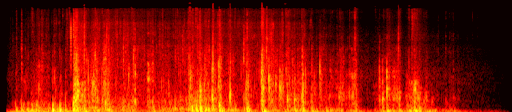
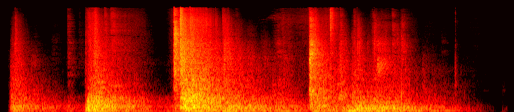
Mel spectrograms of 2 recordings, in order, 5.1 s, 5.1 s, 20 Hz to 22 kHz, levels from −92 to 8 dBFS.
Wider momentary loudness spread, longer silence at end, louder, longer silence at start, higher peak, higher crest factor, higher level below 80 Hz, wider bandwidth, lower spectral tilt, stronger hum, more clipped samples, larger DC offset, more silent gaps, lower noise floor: second, 13 LU vs 21 LU; about the same, 0.5 s vs 0.55 s; about the same, -27 LUFS vs -25 LUFS; about the same, 0.05 s vs 0.1 s; about the same, -6 dBFS vs -4 dBFS; about the same, 20 dB vs 24 dB; first, -32 dBFS vs -40 dBFS; about the same, 17 kHz vs 16.5 kHz; first, -6 dB/octave vs -3.5 dB/octave; neither; neither; neither; neither; second, -56 dBFS vs -61 dBFS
